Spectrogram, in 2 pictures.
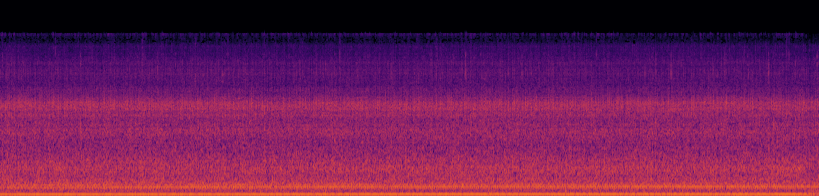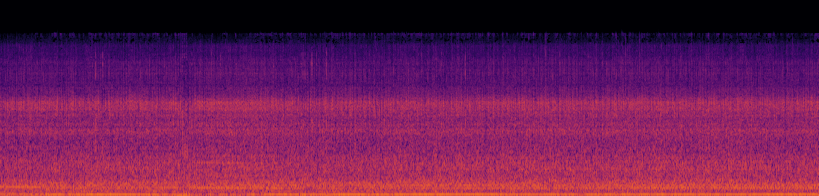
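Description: Motor scooter engine running steadily under way, a constant low drone. About halfway through its note wavers for a few seconds, then settles again.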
